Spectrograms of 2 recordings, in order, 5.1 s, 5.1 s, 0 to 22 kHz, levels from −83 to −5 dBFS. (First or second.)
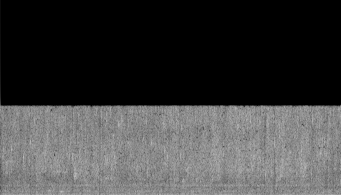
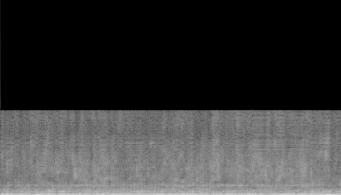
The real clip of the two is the first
